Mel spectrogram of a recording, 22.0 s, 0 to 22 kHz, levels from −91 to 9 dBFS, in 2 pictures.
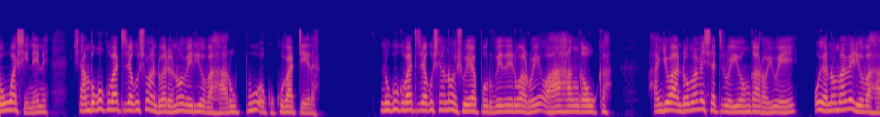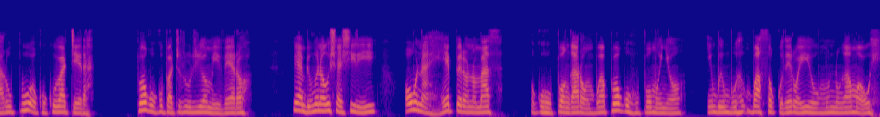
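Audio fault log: Nothing stood out on listening to this speech recording.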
